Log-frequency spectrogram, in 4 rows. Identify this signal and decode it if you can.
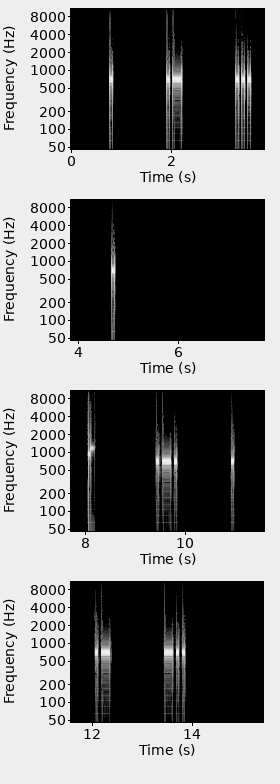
Morse code, heard as a keyed tone, about 20 wpm, spaced as for 7 wpm, 700 Hz. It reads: EASE READ
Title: 6x Character Spacing - Top 500 Words - 20wpm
